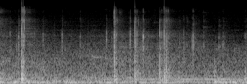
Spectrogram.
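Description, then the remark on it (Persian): Sharp firecracker bangs pop out over a steady background rumble, several cracks scattered irregularly with a couple bunched together, each a brief loud snap, as firecrackers are set off across a city. “صدای ترقه بازی شهر را برداشته بود”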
